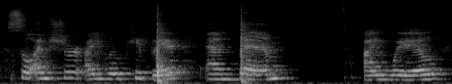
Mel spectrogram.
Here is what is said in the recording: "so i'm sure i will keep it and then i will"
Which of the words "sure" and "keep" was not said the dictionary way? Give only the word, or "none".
none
